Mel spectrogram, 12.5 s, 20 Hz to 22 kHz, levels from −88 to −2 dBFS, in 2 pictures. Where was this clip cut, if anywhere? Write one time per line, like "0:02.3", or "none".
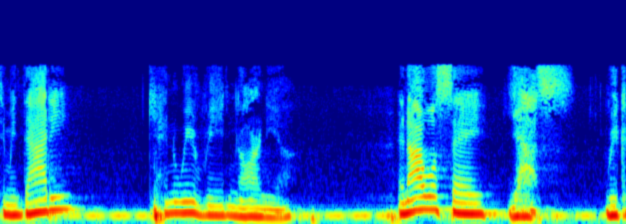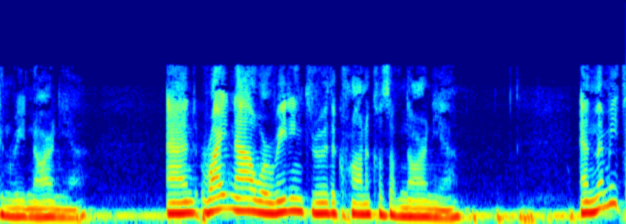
0:07.9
